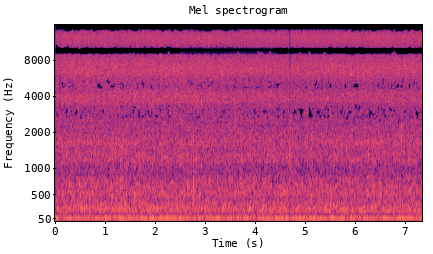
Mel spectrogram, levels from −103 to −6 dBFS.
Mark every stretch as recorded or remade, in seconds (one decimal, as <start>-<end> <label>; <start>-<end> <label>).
0.0-2.5 recorded; 2.5-4.4 remade; 4.4-7.3 recorded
